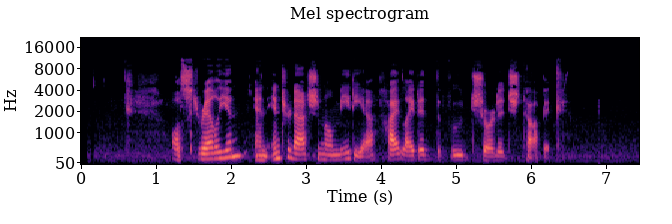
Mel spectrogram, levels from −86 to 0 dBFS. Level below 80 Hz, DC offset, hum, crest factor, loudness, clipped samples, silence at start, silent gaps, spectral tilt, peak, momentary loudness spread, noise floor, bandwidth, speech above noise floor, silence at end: -82 dBFS; under 0.1%; none; 24 dB; -29 LUFS; under 0.1%; 0.6 s; none; -2.5 dB/octave; -8 dBFS; 15 LU; -63 dBFS; 11.5 kHz; 34 dB; 1 s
